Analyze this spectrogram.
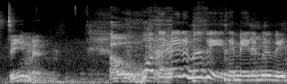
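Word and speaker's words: daemon: Compass but about this Damon Damon I always pronounce it Damon it's d like em I like Matt Damon Damon I said Damon to gammon its demon oh they made a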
